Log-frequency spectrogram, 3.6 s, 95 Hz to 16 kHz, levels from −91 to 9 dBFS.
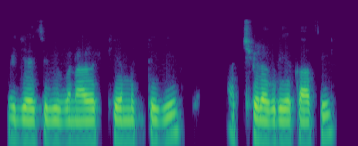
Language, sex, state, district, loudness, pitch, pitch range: Hindi, male, Uttar Pradesh, Jyotiba Phule Nagar, -18 LUFS, 120 Hz, 115-125 Hz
